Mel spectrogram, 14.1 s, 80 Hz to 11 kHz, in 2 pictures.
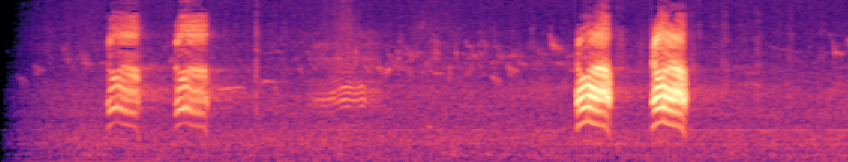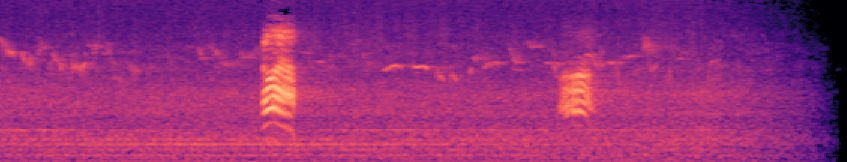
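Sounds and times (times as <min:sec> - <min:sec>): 
Carrion crow Corvus corone cawing: 0:00.9 - 0:03.2, 0:04.8 - 0:05.8, 0:09.3 - 0:09.7, 0:11.8 - 0:12.2.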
